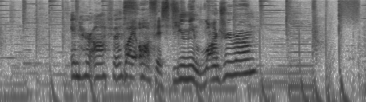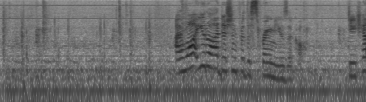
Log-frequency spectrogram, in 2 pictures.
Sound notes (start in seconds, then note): none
